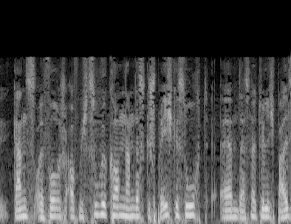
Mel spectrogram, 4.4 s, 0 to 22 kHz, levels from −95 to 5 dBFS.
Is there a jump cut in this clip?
no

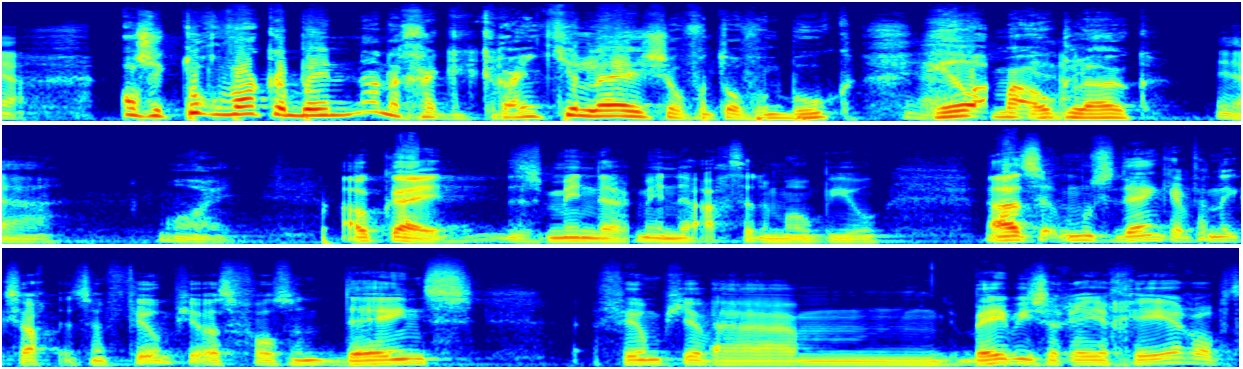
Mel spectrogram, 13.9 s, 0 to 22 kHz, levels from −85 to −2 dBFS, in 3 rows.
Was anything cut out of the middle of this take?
yes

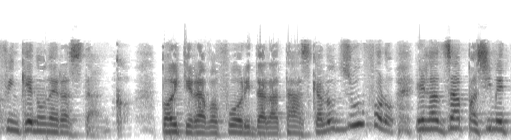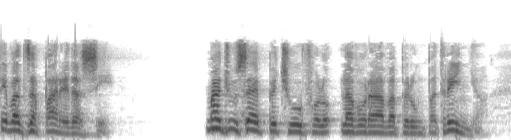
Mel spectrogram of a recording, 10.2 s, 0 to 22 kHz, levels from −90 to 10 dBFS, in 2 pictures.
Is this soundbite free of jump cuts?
yes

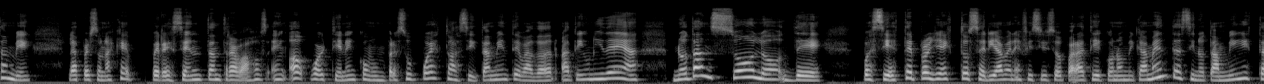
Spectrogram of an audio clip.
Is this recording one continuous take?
yes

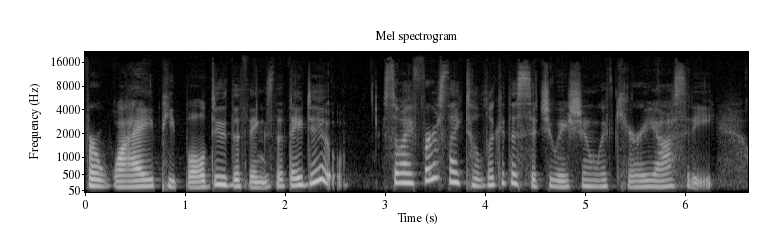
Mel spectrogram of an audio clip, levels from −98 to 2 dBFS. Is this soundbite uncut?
yes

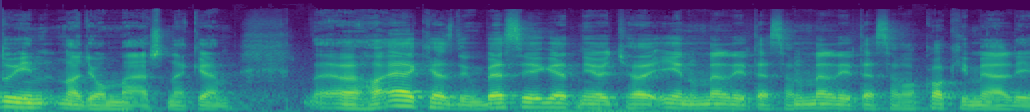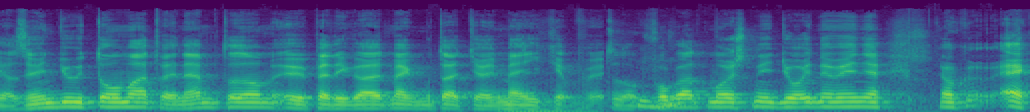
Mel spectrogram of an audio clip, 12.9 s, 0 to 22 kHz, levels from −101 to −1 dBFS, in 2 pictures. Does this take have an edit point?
yes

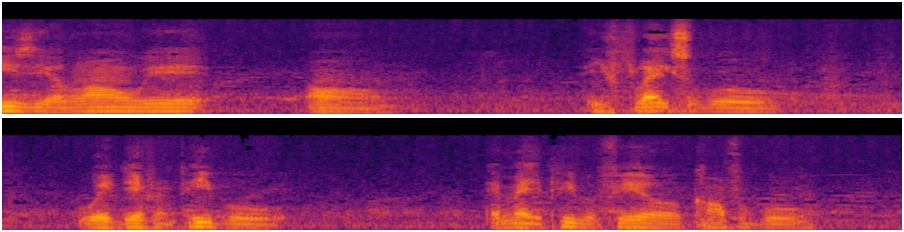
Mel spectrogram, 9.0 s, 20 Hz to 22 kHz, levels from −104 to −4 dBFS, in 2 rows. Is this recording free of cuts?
yes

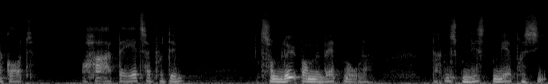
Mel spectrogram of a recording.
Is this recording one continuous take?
yes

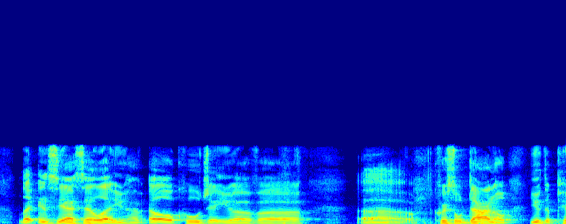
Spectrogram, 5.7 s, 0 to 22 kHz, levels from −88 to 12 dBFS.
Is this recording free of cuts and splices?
yes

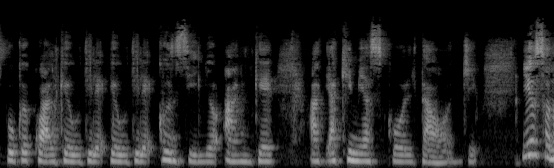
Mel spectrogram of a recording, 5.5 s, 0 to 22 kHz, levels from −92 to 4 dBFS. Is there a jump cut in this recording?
yes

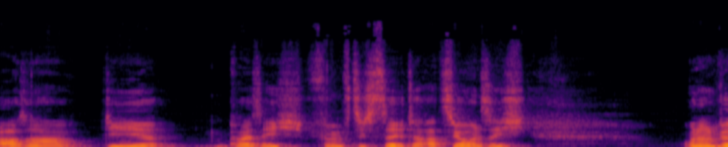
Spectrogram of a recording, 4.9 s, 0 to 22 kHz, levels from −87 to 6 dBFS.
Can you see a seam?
yes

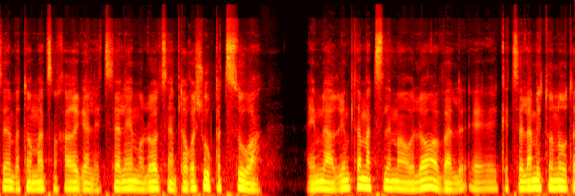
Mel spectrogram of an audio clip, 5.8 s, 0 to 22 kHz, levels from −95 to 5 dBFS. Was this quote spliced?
no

